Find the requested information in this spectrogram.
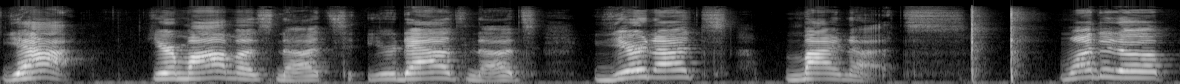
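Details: Person with Tourette syndrome; the utterance appears to be vocal tics, possibly whistling; vocal tics (Tourette syndrome)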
